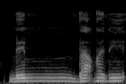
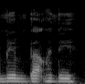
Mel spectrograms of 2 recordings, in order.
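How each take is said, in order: First: The nasal sound before the b is held longer. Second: The nasal sound before the b is cut short. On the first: The speaker calls it right. "and you stretch it a bit" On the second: The speaker calls it wrong. "You can't just say"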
